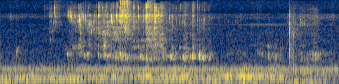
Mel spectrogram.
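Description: Half a cup of milk is poured into cake batter in a home kitchen, a faint, brief liquid trickle and splash lasting a few seconds.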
